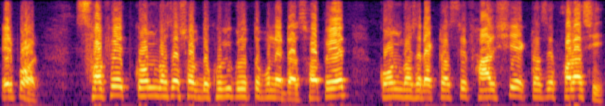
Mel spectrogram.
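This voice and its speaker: A man teaching a live online Bangla lesson, keeps asking the viewers questions and slows down to read poem lines aloud. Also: high-pitched, fairly even intonation, darkish tone, clean tone, no echo. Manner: quizzing viewers with repeated questions.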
